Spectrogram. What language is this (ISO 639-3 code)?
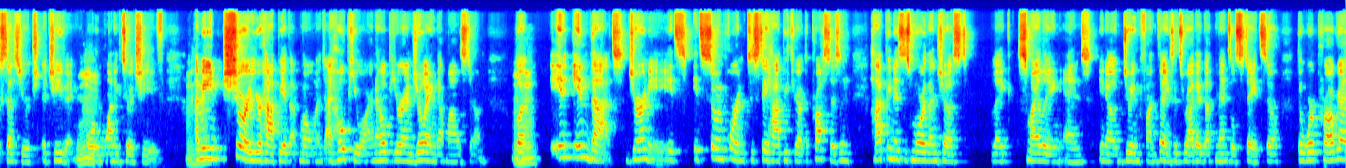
eng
